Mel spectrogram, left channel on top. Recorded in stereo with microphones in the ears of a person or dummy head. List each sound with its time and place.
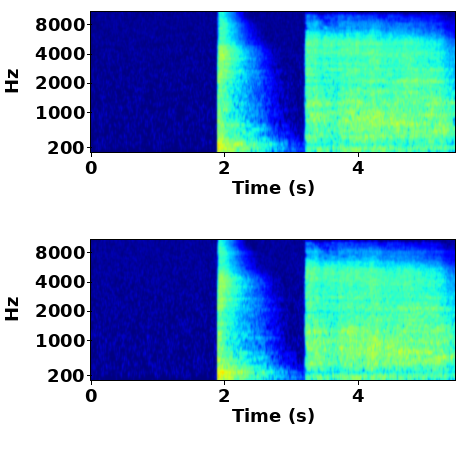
1.9 s a snare drum: 5° right (ahead or behind), 0.8 m
3.2 s sawing: 5° left (ahead or behind), 1.6 m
